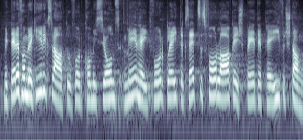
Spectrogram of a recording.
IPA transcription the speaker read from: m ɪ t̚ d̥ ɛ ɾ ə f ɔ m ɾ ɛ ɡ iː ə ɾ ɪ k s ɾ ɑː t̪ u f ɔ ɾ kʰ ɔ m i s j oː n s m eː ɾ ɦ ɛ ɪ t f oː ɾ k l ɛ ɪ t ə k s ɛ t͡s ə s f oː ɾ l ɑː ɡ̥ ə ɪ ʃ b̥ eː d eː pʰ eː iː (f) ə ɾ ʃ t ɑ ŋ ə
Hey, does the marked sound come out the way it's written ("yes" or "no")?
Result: yes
